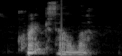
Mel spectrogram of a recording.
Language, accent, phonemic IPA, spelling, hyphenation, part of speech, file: English, Southern England, /ˈkwæksælvə/, quacksalver, quack‧sal‧ver, noun, LL-Q1860 (eng)-quacksalver.wav
- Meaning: One falsely claiming to possess medical or other skills, especially one who dispenses potions, ointments, etc., supposedly having curative powers; a quack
